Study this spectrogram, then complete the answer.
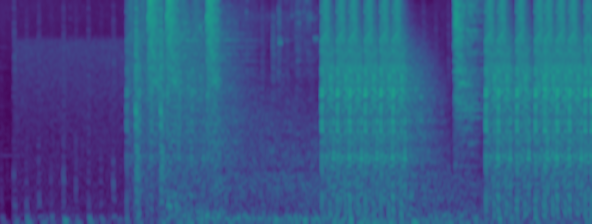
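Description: An explosion bursts with a loud rumble.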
